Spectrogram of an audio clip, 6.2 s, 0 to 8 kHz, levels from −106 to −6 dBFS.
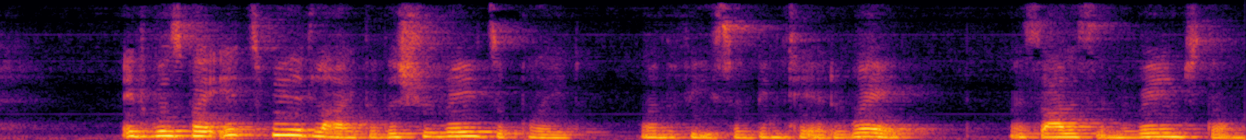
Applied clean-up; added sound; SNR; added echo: none; none; none; reverberation time 0.5 s.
